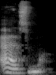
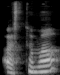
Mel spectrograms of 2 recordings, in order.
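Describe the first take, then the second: First: No 't' or 'th' sound is heard mid-word. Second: A 't' or 'th' sound is heard mid-word. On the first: The speaker calls it right. "सही pronunciation है एस्मा" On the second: The speaker calls it wrong. "अस्थमा गलत pronunciation है"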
